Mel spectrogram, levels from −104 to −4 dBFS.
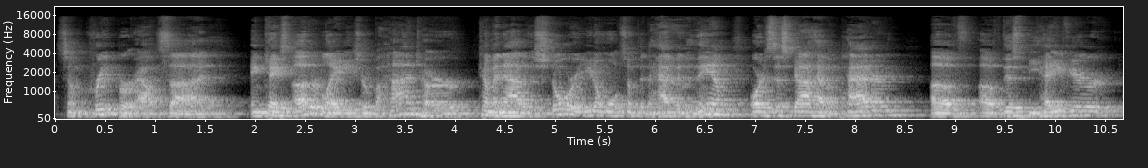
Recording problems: off-mic speech; far
room echo; noticeable; dies away in 0.7 s

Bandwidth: 15.5 kHz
